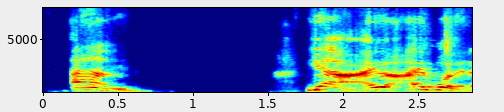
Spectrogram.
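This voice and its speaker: The voice moves at a fairly slow pace, with audible room echo. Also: woman. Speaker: tourism bureau director. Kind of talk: public meeting comment. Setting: call from her office.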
